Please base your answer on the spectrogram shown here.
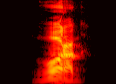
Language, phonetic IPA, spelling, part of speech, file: Russian, [ˈvorək], ворог, noun, Ru-ворог.ogg
- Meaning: enemy, foe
